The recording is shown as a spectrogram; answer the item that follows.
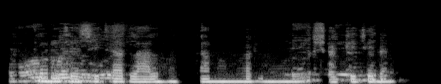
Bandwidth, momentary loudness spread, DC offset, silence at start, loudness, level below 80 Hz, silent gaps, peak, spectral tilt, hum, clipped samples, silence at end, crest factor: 7 kHz; 8 LU; under 0.1%; 0.1 s; -16 LUFS; -46 dBFS; none; -2 dBFS; -9 dB/octave; none; under 0.1%; 0.45 s; 14 dB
